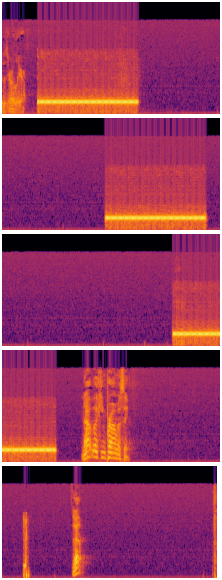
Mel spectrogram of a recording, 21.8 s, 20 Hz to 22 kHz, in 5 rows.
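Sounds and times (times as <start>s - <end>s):
speech: 0.0s - 0.6s, 14.7s - 15.8s, 18.8s - 19.1s
telephone ringback tone on outgoing call to a business: 0.7s - 2.8s, 6.4s - 8.5s, 12.1s - 14.2s.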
